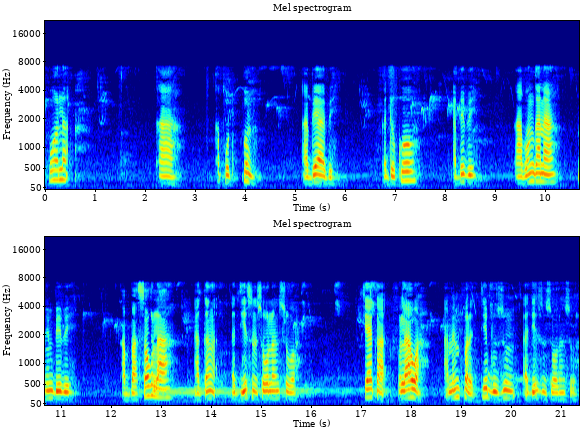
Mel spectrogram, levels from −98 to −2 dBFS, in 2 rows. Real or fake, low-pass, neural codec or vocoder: real; 7.2 kHz; none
